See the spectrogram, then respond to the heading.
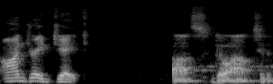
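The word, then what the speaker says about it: Andrei Jikh: space j-i-k-h all right that's how he spells him but it's pronounced andre jake thoughts go out to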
